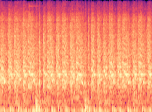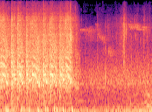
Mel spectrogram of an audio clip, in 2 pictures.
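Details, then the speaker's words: Crash-damaged Honda Hornet motorcycle being started, fuel tank tap turned off first: weak, even cranking at about three and a half turns a second with no firing, then it dies as the battery runs out of charge. "way power oh no R out of [Applause] charge spark see the fuel pump in there not enough [Applause] power"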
